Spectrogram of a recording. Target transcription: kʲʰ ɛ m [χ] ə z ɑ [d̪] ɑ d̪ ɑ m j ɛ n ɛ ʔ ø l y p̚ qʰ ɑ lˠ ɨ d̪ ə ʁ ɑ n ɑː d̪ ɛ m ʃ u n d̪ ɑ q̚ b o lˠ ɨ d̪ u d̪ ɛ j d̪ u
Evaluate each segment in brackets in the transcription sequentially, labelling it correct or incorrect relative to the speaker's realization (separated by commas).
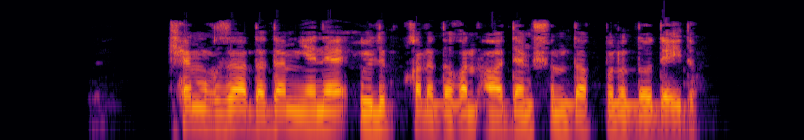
incorrect, correct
